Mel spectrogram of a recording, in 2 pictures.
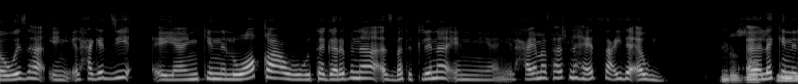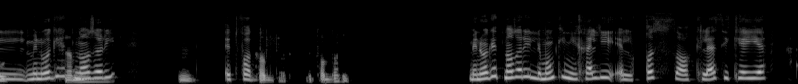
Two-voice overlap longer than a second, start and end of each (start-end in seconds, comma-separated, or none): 7.5-9.1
